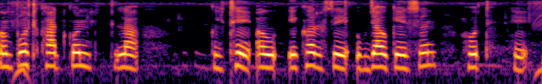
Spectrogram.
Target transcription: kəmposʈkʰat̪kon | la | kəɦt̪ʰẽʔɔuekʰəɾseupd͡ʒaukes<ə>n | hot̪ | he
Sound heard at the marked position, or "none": ə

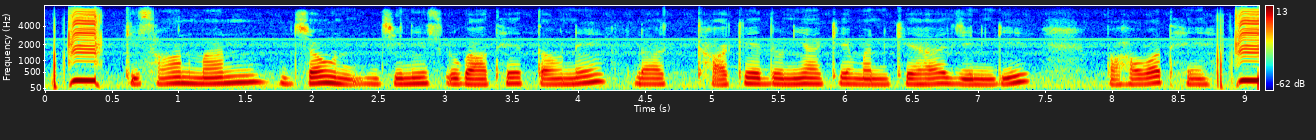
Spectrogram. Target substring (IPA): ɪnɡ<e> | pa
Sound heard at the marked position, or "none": i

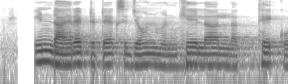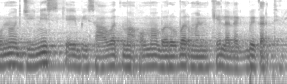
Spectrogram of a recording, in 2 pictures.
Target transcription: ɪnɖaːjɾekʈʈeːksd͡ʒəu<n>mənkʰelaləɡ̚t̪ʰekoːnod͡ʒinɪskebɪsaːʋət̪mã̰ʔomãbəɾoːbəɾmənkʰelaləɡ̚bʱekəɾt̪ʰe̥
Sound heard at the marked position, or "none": n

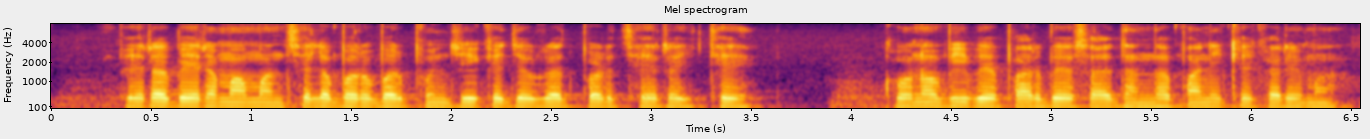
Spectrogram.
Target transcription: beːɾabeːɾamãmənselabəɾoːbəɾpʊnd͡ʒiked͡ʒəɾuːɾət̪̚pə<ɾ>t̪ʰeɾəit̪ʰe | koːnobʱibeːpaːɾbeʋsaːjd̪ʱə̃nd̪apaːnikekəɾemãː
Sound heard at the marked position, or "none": ɽ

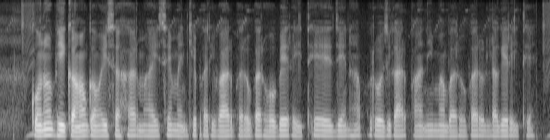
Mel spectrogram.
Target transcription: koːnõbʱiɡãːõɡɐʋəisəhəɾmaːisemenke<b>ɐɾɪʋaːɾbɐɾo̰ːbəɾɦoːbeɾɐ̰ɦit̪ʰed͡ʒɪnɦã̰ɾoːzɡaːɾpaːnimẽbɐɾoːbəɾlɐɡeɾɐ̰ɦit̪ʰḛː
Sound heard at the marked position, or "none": p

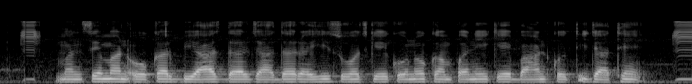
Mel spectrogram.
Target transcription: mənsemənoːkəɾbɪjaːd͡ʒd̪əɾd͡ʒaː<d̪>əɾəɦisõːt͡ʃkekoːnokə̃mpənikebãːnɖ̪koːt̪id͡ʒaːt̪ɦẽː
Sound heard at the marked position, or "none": d̪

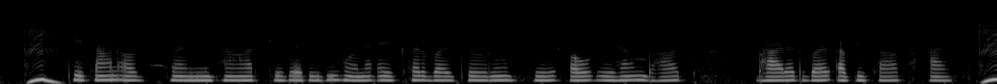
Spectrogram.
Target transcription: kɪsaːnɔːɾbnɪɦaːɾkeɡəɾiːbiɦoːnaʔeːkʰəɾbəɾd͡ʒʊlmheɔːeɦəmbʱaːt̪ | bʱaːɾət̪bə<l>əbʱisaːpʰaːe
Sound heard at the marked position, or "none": ɾ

